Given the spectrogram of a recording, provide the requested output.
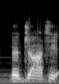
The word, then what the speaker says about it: Necati: to introduce our speaker najati al khan and you'll note that the c there in his first name is pronounced like a j that's the standard pronunciation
